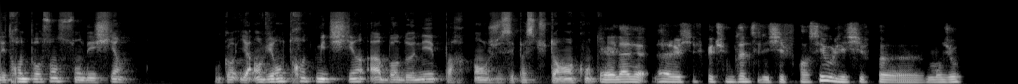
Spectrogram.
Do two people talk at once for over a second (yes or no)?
no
